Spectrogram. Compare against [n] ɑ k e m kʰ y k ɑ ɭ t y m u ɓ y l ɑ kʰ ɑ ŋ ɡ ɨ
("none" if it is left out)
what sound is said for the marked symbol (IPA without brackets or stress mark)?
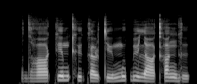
dʱ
